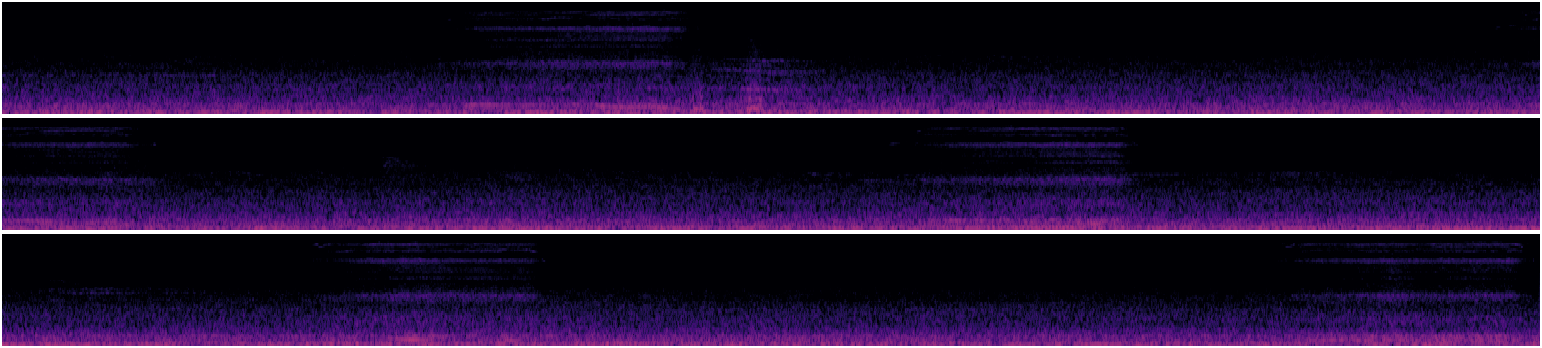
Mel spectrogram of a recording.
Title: cuddle and snore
